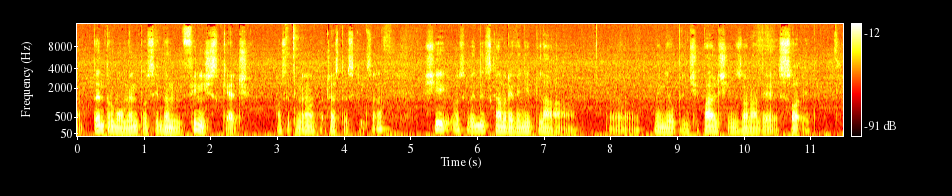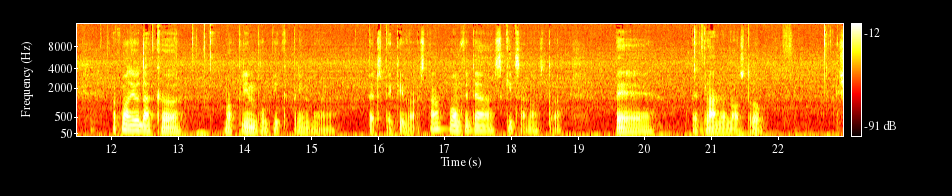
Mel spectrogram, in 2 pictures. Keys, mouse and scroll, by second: 3.6 click, 13.6 shift+middle click.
